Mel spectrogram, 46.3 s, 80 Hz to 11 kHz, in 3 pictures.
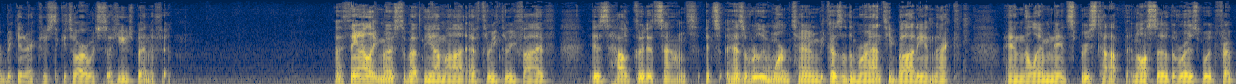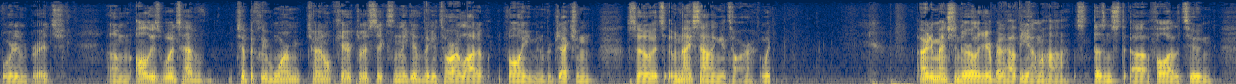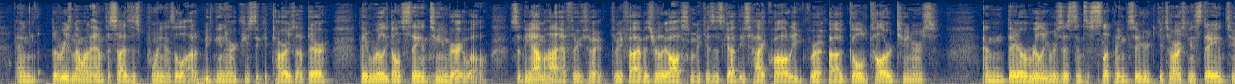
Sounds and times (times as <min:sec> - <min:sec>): Speech: 0:00.0 - 0:02.2, 0:04.2 - 0:12.0, 0:12.6 - 0:25.2, 0:26.9 - 0:46.3.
